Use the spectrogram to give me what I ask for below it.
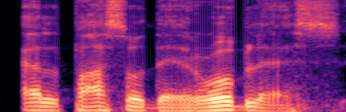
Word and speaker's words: Paso Robles: the locals call it, Paso Robles. The people from LA call it Paso Robles. Paso Robles. It's actually El Paso de Robles is how you say it, but if you're local, we call it Paso Robles.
